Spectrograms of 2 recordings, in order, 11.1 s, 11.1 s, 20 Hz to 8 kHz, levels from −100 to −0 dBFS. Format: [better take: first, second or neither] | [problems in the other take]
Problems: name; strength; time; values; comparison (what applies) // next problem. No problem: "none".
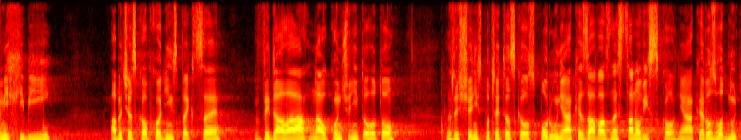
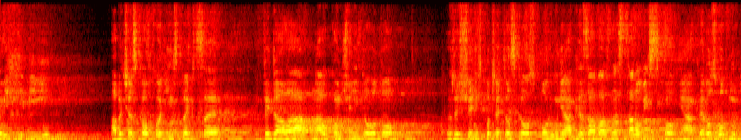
first | room echo; dies away in 2.3 s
